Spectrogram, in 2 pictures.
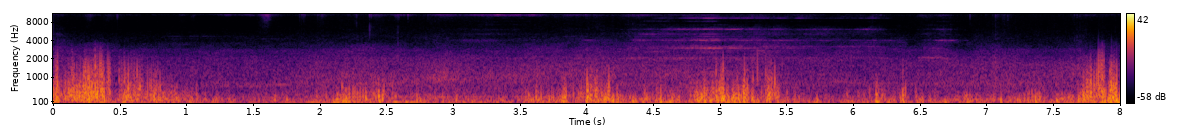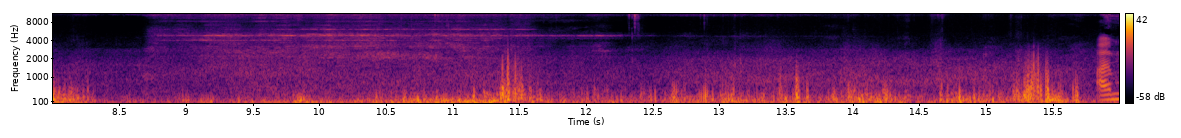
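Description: BNSF intermodal freight train passing close by: a steady rumble of wheels on rail that swells and eases every couple of seconds, with faint high-pitched squealing now and then in the middle.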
